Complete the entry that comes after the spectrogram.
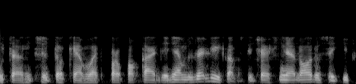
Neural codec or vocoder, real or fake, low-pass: codec, 16 kHz, 4 kbps, FunCodec, trained on LibriTTS, 50 frames a second; fake; 3.6 kHz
